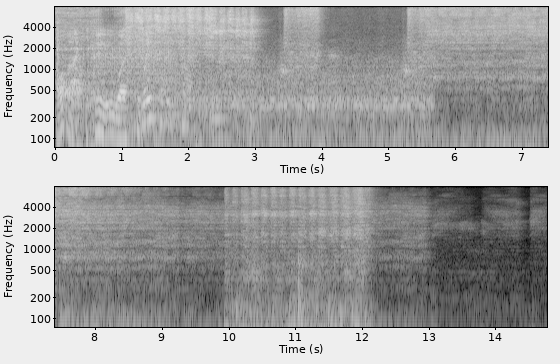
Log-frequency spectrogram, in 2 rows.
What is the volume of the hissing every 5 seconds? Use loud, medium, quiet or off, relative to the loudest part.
loud, loud, quiet.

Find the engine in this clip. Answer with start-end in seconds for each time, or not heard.
0.0-1.9.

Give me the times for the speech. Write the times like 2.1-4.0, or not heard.
0.0-2.1.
